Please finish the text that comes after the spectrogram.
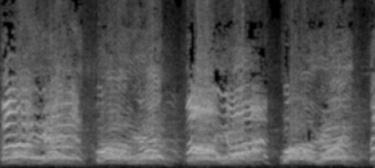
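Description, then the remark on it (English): A large crowd applauds and chants "Free the people" together in loud, rhythmic unison, four forceful shouted phrases with brief pauses between them, sounding energetic. “People spontaneously applauded her for speaking and chanted, "Free the people."”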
